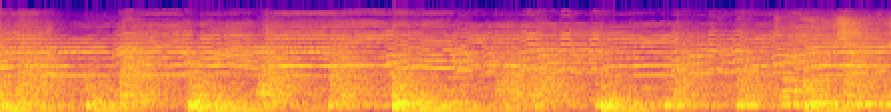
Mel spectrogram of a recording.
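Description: Live wedding band music: a loud, reedy wind-instrument melody over a drum beat with a heavy low stroke about once a second.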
